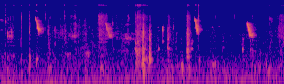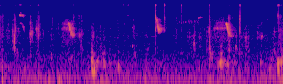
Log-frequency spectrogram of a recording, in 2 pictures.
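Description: Faint, scattered bird chirps, a short call every second or two, over near silence.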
